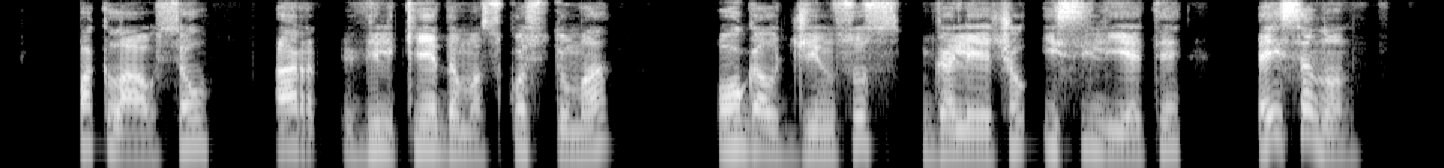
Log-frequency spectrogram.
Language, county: Lithuanian, Telšiai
